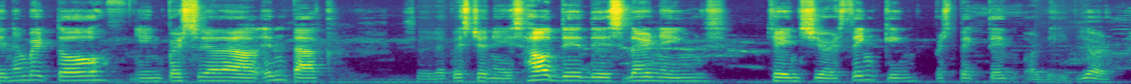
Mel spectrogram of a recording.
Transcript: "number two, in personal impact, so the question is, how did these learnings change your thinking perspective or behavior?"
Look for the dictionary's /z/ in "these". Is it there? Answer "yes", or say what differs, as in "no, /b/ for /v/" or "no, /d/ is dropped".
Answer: no, /s/ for /z/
